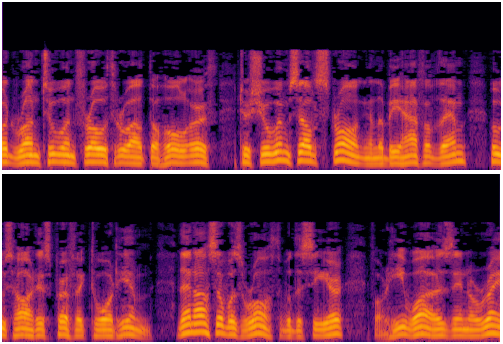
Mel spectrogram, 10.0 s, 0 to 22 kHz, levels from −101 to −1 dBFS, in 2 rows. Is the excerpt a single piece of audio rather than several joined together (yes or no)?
no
